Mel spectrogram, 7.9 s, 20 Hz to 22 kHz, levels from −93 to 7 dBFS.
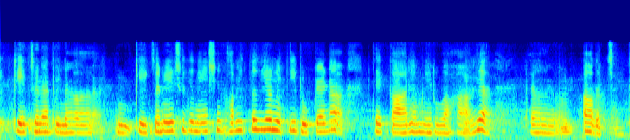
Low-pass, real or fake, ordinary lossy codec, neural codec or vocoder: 7.2 kHz; fake; none; codec, 16 kHz in and 24 kHz out, 0.6 kbps, FireRedTTS-2 codec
